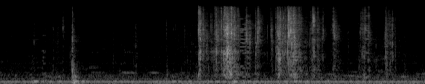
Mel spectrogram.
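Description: Trading cards and a foil pack wrapper being handled and sorted by hand: a single click about a second in, then a burst of crinkling and rustling a little after halfway. A steady low hum runs underneath.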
